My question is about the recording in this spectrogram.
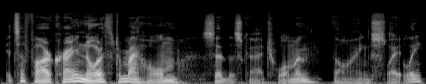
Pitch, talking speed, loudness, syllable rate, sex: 90 Hz, 185 wpm, -19 LUFS, 4.4 syllables/s, male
